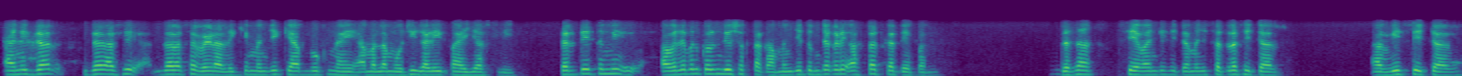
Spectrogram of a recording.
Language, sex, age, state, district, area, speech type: Marathi, male, 18-30, Maharashtra, Wardha, rural, conversation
